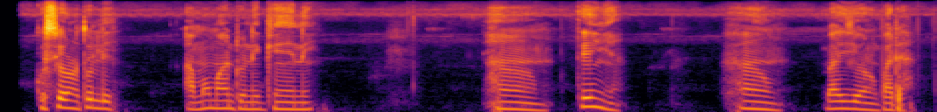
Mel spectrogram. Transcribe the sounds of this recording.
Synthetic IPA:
ko˧si˦ɔ˧ɾ̃ã˧to˦le˧ | a˨mɔ̃˨˦mãː˦do˧nĩ˧ɡɛ̃˦˧nĩ˧ | hã˨ | te˦˨jã˨ | hã˦˨ | ba˦ji˦ɔ˧ɾ̃ã˧k͡pa˧da˨

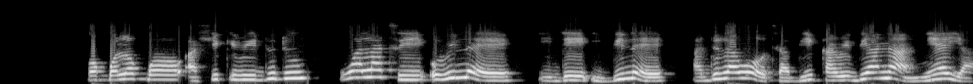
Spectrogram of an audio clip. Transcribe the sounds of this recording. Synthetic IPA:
ɔ˧k͡pɔ˧lɔ˦k͡pɔ˧a˨ʃi˨˦ki˧ɾi˧du˦du˦ | wa˦la˦ti˧o˧ɾi˦lɛ˦˨ | i˨de˧i˨bi˨˦lɛ˦˨ | a˧du˨˦la˦wɔ˦˨ta˨bi˨˦ka˧ɾi˧bi˦a˦nã˦˨nĩ˨˦ɛ˦˨ja˨˦

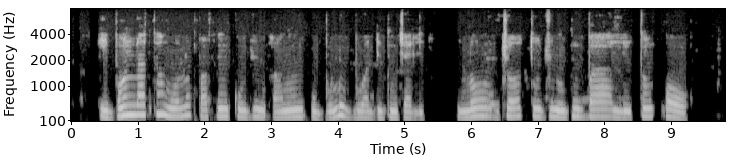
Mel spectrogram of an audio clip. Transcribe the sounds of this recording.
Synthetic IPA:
e˨bɔ̃˨˦n̩˦la˦tã˦˨w̃ɔ̃˧ɔ˧lɔ˦k͡pa˧˦fɛ˦ŋ̩˦ko˧d͡ʒu˦a˨w̃ɔ̃˧o˨ɡ͡bo˨˦lo˦˨ɡ͡bo˧a˨di˧ɡũ˧d͡ʒa˨li˨ | lɔ˦d͡ʒɔ˦to˦d͡ʒu˦o˧ɡũ˦ba˦le˨tã˦k͡pɔ˦˨

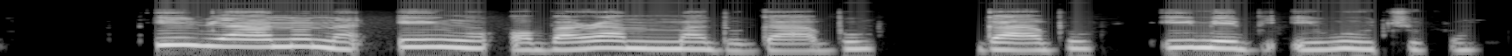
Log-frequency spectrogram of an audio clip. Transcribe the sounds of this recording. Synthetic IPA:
i˦wi˦a˦nʊ˦na˨ɪ˦ŋʊ˦ɔ˨ba˨ɾa˦m̩˦ma˦dʊ˨ɡbʊ˦ | ɡa˨a˨bʊ˦ | i˦me˦bi˨ʔi˨wu˦˨t͡ʃu˦pu˦

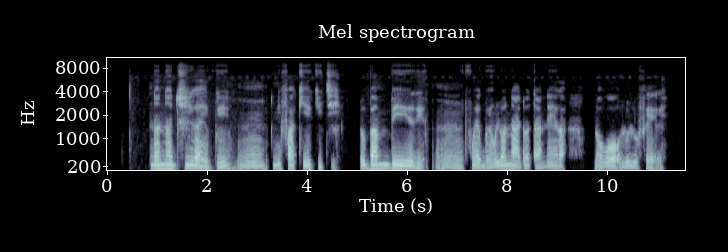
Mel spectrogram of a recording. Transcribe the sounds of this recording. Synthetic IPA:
nã˦nã˦d͡ʒi˦ɾa˧e˨ɡ͡be˨˦ũ˧nĩ˦fa˦˨kʰi˨˦e˦˨ke˨tʰi˨ | lo˦ba˦m̩˦be˦˨ɾḛ̃˨˦˧ | fũ˦ɛ˧ɡ͡bɛ̃˨ũ˧˦lɔ˦nãː˦a˨dɔ˦ta˧nɛ̃˦ɾa˦˨ | lɔ˦wɔ˦o̰˧lo˦lo˦˨fɛː˦˨ɾɛ̰˨

